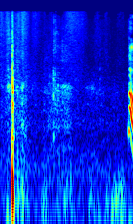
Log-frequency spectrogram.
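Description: A football boot striking a football once in a shot: a single sharp thud just after the start.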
